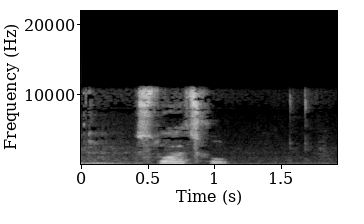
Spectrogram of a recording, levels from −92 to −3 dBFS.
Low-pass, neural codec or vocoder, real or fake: 10.8 kHz; none; real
